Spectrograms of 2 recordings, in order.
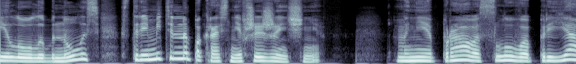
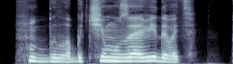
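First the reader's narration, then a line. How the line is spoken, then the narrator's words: Through gritted teeth, female. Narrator (Russian): процедила она сквозь зубы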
